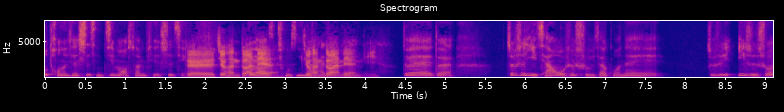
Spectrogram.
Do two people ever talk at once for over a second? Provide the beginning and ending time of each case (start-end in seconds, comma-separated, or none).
2.5-4.0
